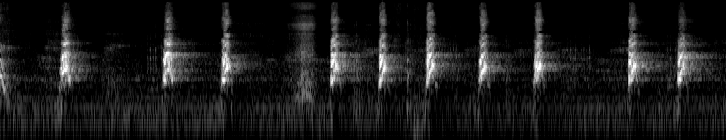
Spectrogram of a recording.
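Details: Neighbour's dog barking aggressively, growling and foaming at the mouth, charging at a person whenever their back is turned. Sharp, harsh barks sound singly at uneven intervals of roughly one second, about eleven in all, over a faint background hum.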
